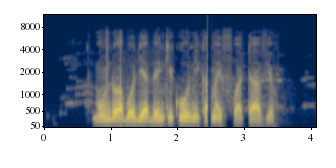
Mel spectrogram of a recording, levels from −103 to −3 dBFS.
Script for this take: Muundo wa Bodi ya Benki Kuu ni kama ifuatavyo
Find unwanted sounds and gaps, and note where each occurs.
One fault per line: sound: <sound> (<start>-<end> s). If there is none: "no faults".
sound: dropout (2.5-2.5 s)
